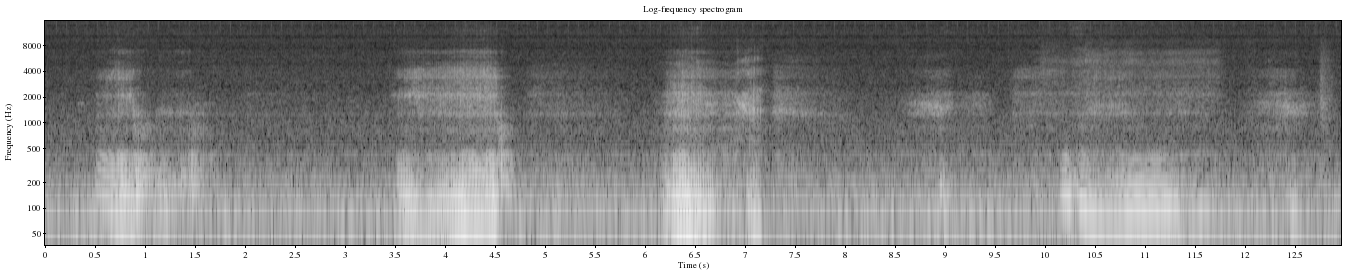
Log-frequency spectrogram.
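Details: Snoring during sleep: four loud, low, vibrating snores, one on each in-breath, about every three seconds, with quiet breathing between.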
